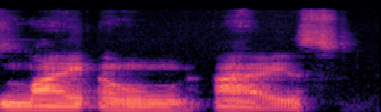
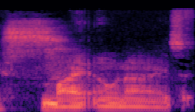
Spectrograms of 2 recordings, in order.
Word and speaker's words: Mayonaise: And then somewhere along the years, I researched the meaning of it, and it's actually like a phonetic play. It's my own eyes instead of Mayonaise, the drop of the N. – My own eyes.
